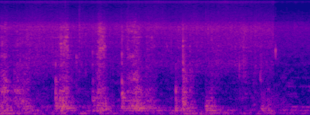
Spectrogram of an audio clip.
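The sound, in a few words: stirring raw peanuts in a pan on low flame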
